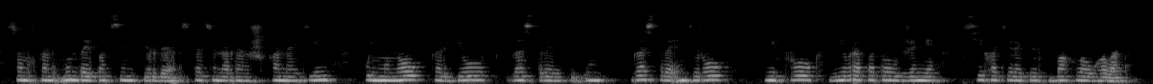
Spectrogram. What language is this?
Kazakh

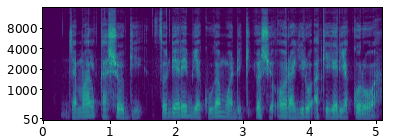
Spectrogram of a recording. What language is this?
Kikuyu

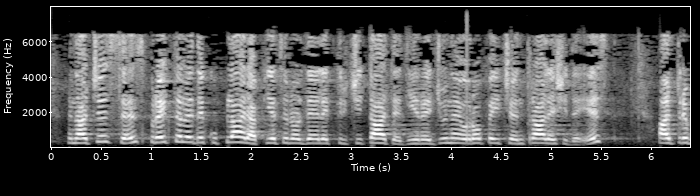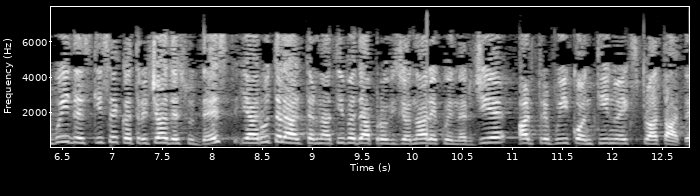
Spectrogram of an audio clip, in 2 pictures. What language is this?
Romanian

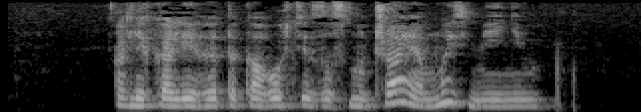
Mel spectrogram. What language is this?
Belarusian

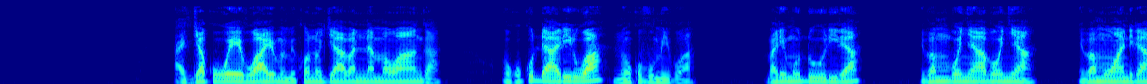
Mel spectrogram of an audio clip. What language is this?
Ganda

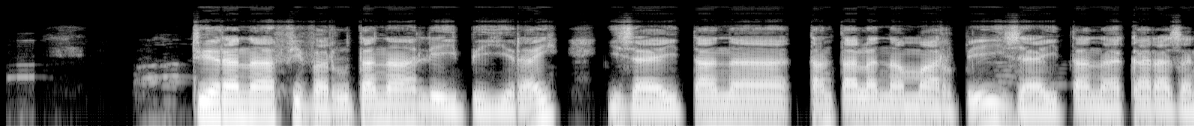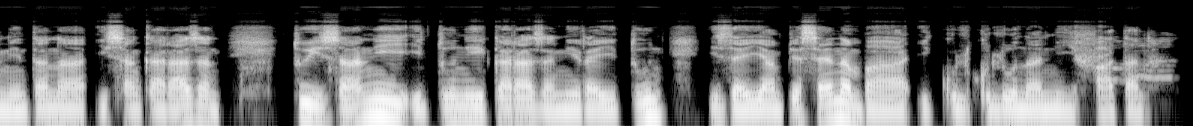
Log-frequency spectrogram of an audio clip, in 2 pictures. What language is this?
Malagasy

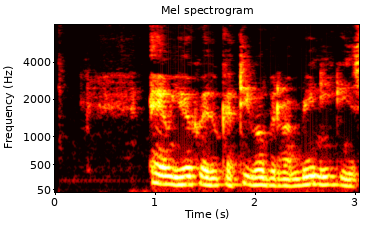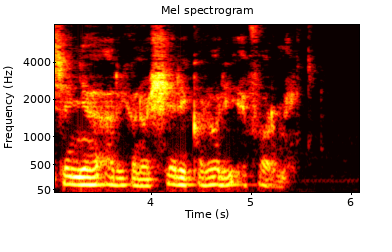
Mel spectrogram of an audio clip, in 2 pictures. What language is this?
Italian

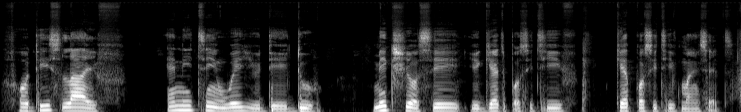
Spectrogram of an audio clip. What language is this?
Nigerian Pidgin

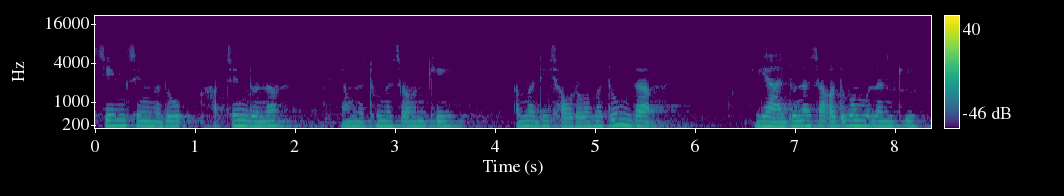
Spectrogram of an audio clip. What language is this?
Manipuri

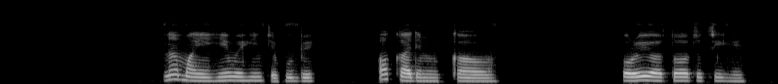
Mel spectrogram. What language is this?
Igbo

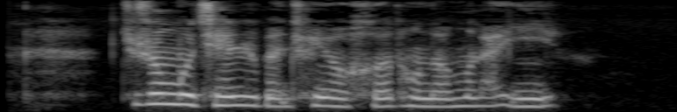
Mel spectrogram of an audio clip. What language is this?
Chinese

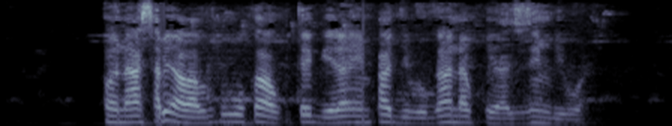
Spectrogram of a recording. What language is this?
Ganda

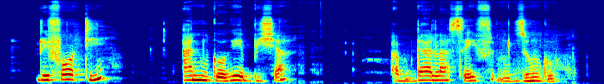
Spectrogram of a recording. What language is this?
Kikuyu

